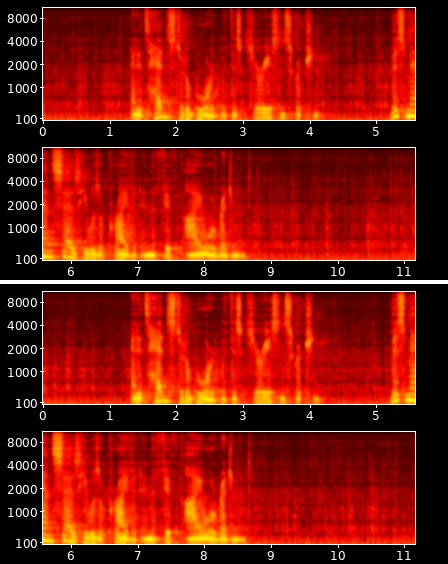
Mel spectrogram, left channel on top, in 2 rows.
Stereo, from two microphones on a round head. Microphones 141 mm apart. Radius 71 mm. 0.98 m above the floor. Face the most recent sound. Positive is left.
turn(degrees=-20)  # may be behind; listen again after turning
